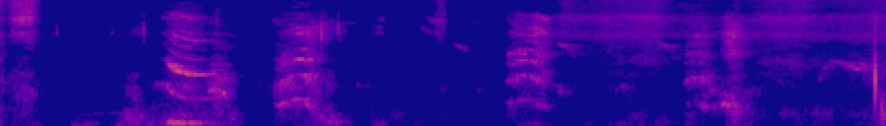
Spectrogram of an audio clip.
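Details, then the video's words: Adopted domestic cat meowing loudly indoors; a few short, bending meows in quick succession, with low rumbling handling noises and faint background sounds between calls. "Cat Meowing Sound"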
